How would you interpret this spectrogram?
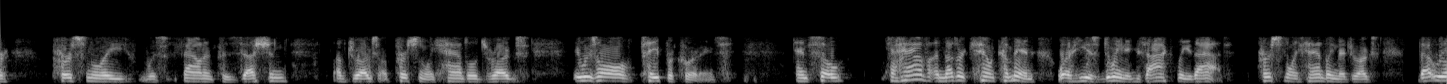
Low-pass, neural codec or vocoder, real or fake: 3.6 kHz; none; real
